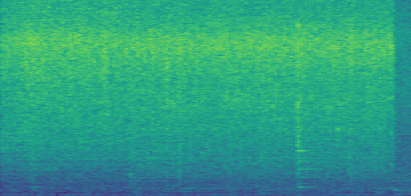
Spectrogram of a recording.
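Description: Chicken fajita ingredients sizzle in a pan with a steady, close, dense hiss throughout, and a brief clink of a utensil near the end, with no speech.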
